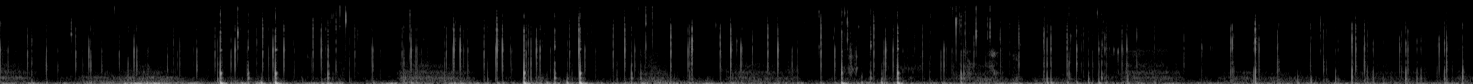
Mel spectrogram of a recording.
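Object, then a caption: Plastic powder tub. Long acrylic nails tap and scratch around the sides and white lid of a medium cylindrical plastic G Fuel tub with a printed label. Quick, irregular clicks and sharp taps come in dense bursts over soft scratching, with a few louder knocks standing out against a low, muffled background.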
